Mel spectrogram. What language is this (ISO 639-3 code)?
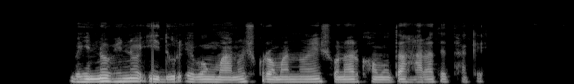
ben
